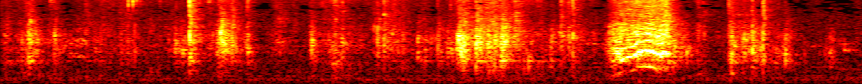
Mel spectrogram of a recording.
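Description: A small clear vinyl pouch being zipped closed: a run of short scratchy zipper strokes with plastic crinkling, the loudest pull a little after three seconds in.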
